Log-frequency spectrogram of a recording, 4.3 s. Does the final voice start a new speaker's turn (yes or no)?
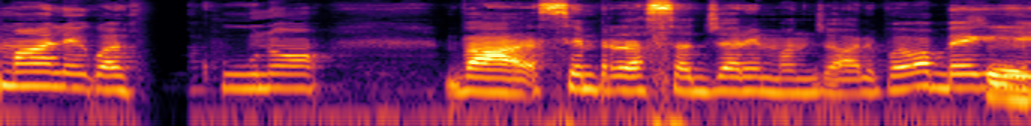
no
